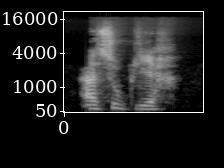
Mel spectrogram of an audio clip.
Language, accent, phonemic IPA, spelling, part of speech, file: French, France, /a.su.pliʁ/, assouplir, verb, LL-Q150 (fra)-assouplir.wav
- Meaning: 1. to soften (make softer) 2. to make more supple 3. to relax (of e.g. a law or rule make less strict) 4. to soften up, get soft (become softer) 5. to become more supple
